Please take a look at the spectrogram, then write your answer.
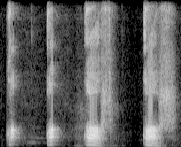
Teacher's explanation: لہات کے ساتھ جو زبان کی جڑ جڑی ہوئی ہے، وہ جب اوپر کے تالو سے ٹکر کھاتی ہے تو قاف ادا ہوتا ہے، قوف قوف۔ تو مخرج نمبر 5 ہے لہات قوف کا۔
